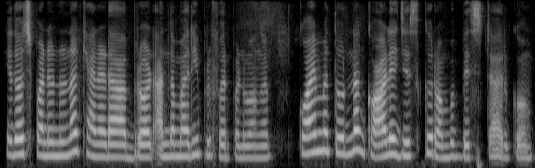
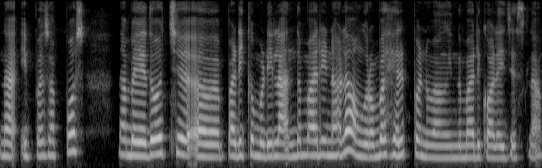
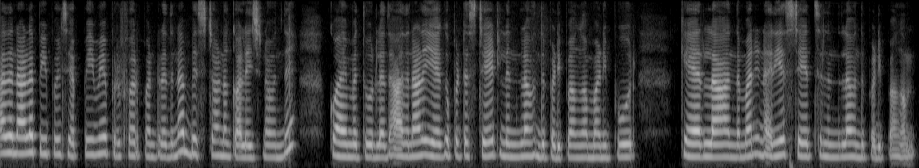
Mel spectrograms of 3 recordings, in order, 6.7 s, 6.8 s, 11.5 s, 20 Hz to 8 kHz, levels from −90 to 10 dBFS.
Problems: none marked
